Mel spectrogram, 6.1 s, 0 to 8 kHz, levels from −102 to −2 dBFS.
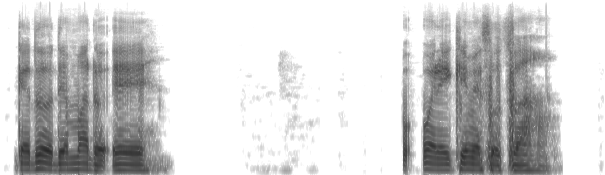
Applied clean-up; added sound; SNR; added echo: none; none; none; none.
